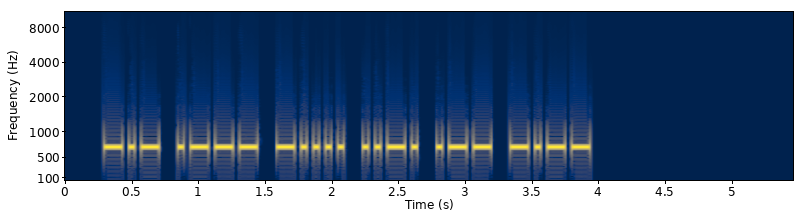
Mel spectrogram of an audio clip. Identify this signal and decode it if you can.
Morse code, heard as a keyed tone, about 31 wpm, 700 Hz. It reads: KJ6FWY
